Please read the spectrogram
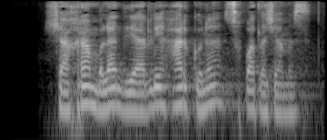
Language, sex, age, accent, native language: Uzbek, male, 18-24, Surxondaryo, Uzbek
